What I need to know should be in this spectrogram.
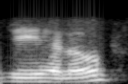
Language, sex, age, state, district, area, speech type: Urdu, male, 30-45, Uttar Pradesh, Muzaffarnagar, urban, conversation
